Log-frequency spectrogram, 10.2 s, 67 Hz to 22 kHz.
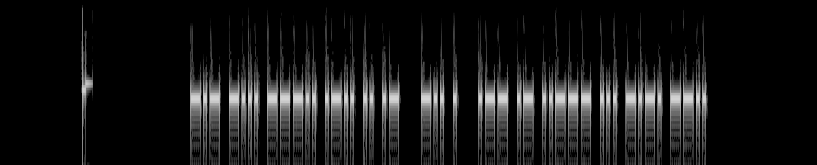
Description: Morse code, heard as a keyed tone, about 30 wpm, 700 Hz. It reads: KB8LIA DE WA2SCZ
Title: USA Callsign DE Callsign - 6 Characters - 30wpm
